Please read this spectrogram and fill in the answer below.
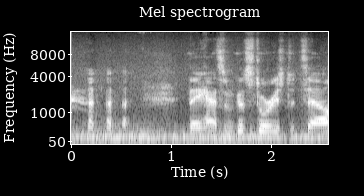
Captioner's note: laughs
